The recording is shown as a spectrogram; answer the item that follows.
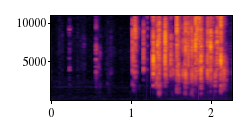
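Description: A foil Pokémon booster pack wrapper crinkling and tearing as it is opened by hand. It starts about a second in as a quick run of sharp crackles.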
